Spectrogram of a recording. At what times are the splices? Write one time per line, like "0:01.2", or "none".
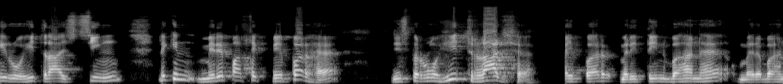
0:05.7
